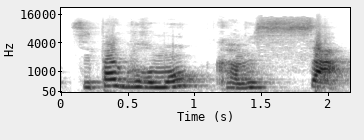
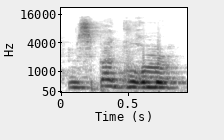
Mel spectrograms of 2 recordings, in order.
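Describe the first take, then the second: First: "pas" stretched out and stressed, the whole line at half speed; slow stressed repeat. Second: Said in the usual way. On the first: Shown as a demonstration. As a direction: spell it out slowly, leaning on "pas".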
